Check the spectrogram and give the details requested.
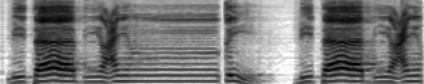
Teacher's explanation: maka kaidahnya gunahnya ngikuti ketebalan Q kasrah tersebut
